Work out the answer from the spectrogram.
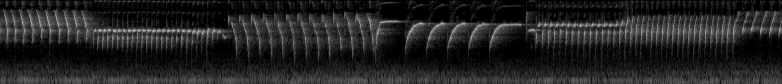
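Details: Canary master song for young birds: loud varied trills, a level whistled tone, rapid downslurred notes repeated about four per second, and fast high rattles, switching phrases every second or so.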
